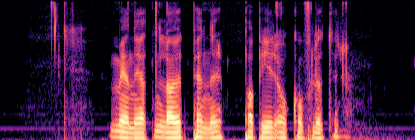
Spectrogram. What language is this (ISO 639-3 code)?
nor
